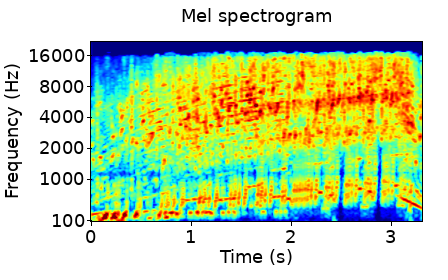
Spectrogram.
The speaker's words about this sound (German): Alter, ich schmeiß dir jetzt einen Rewind-Sound rein und schön richtig Fade-in, Flex in unseren wunderschönen Jingle.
